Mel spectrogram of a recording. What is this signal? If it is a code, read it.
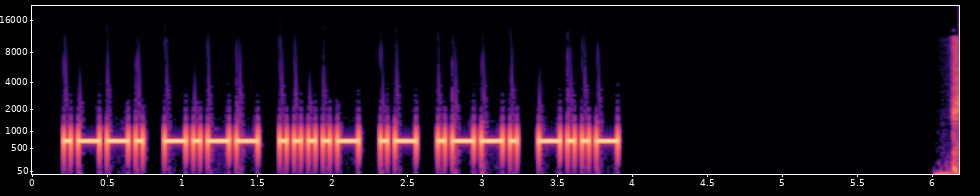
Morse code, heard as a keyed tone, about 25 wpm, 700 Hz. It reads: PY4APX
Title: DXCC-100 Call Signs - 6 Characters - Repeated 3x - 25wpm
